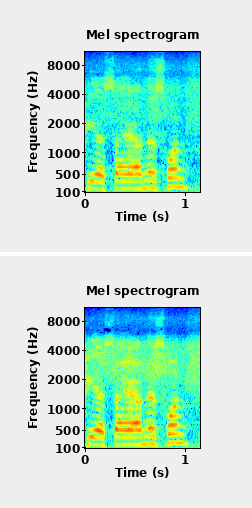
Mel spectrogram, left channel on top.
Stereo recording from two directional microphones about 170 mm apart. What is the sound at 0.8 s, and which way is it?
Speech, 10° right (ahead or behind).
